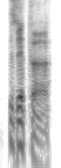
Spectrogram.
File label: "zipper", British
